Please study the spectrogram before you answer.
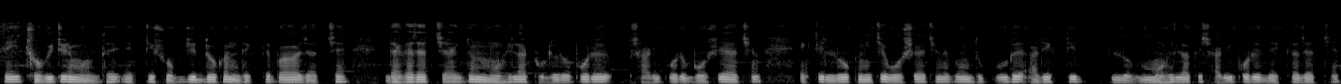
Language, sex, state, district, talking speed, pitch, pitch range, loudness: Bengali, male, West Bengal, Malda, 145 wpm, 110 Hz, 105-115 Hz, -30 LUFS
